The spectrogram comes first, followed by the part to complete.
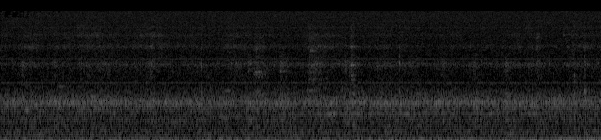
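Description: Near silence: faint room hum with soft, scattered ticks of a stylus writing on a tablet.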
